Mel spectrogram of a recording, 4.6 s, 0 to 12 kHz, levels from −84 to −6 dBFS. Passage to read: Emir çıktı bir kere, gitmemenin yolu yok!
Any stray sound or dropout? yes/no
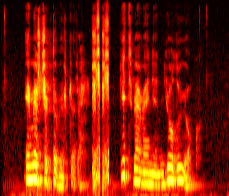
yes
